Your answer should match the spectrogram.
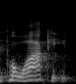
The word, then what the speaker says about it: Pojoaque: If you're local and you hear it all the time, you just say Pojoaque.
